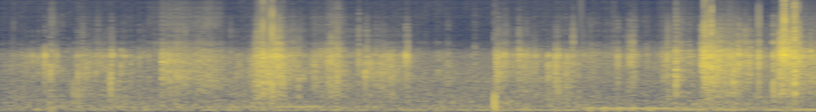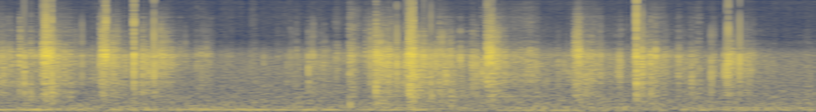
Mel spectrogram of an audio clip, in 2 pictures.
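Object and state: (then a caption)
Dry soil lumps crumbling. Cup-shaped lumps of dry red soil mould are broken and squeezed in the hand, then the dust and crumbs are poured out. Dense, bright crunching and crackling comes in irregular bursts over a soft, gritty rustle. Short, dry snaps stand out throughout.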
